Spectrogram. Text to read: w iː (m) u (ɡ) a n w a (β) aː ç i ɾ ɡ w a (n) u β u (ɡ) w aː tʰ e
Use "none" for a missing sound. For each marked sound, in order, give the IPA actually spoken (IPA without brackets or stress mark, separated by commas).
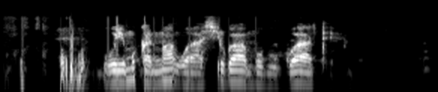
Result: m, k, w, m, ɡ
